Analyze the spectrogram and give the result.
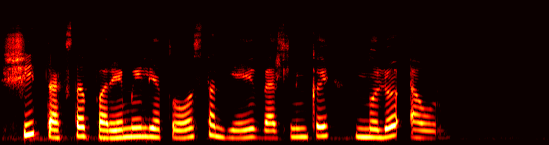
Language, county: Lithuanian, Marijampolė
